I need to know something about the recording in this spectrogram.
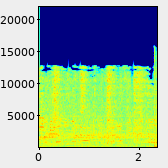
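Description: Music from a film soundtrack with steady held notes, a voice faintly over it.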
